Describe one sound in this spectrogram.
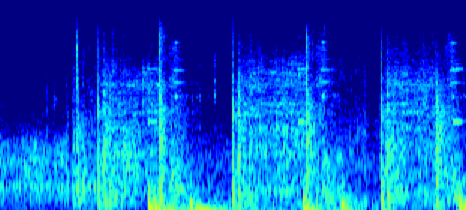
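A skateboard grinds along a metal rail.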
